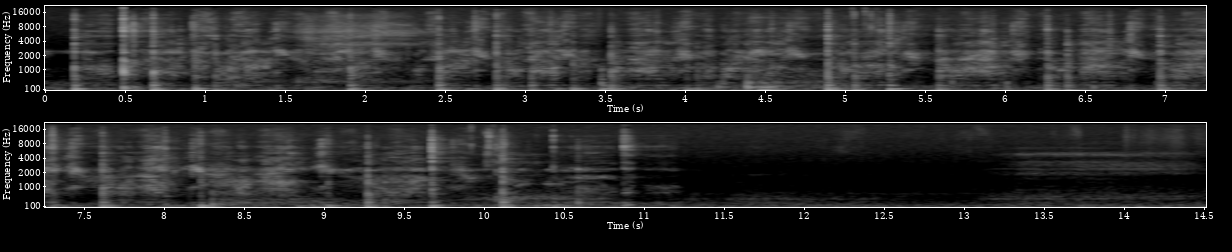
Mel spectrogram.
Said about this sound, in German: So, dann wollen wir mal hier den Löffel nehmen und rühren.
